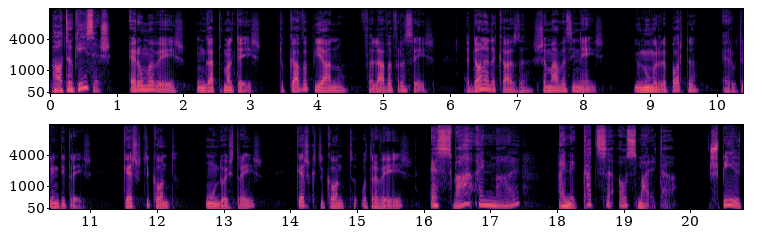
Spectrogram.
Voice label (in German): Portugiesisch, Kinderverse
